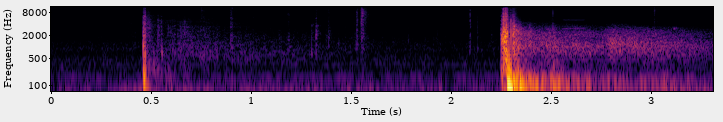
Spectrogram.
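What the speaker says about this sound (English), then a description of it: "I hear gunfire up here." Two sharp gunshots from the video game Squad, one faint early and one loud, closer blast near the end with a ringing tail.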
